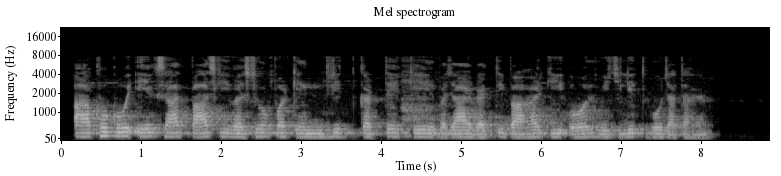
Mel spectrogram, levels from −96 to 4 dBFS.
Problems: background sounds at intervals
